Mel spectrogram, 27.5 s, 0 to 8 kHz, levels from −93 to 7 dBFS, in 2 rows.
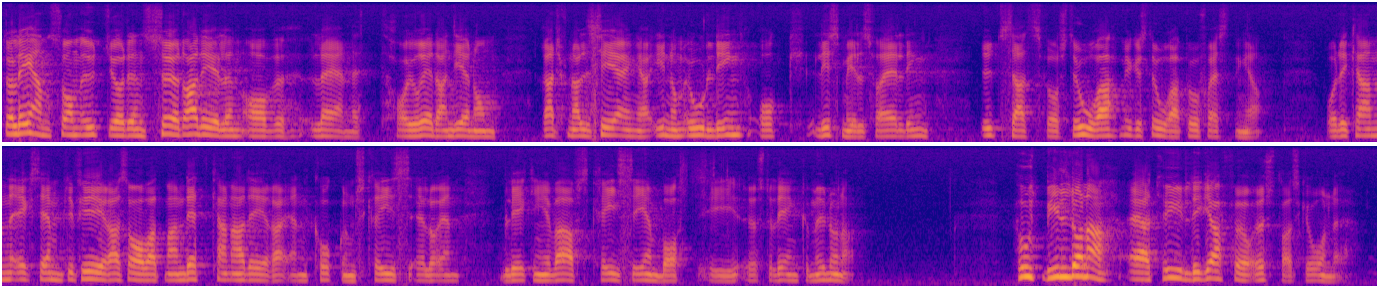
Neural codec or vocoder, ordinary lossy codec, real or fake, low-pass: none; none; real; none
